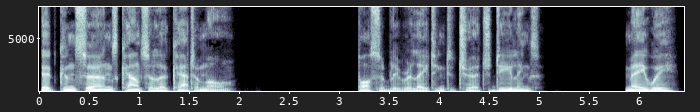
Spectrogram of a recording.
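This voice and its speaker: A patient police inspector, voiced by a male storyteller, very deep and understated. He speaks deliberately with dry wit, in a dry, close recording. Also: lively intonation, no echo, exaggerated voice. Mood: dry, polite.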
